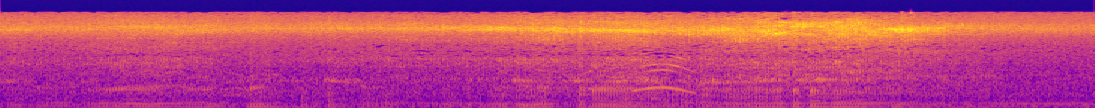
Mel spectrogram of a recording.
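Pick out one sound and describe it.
A motorcycle engine revs and putters close by.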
